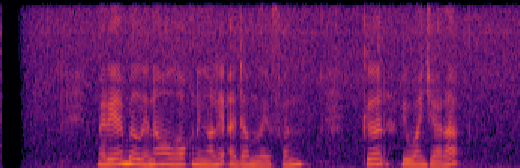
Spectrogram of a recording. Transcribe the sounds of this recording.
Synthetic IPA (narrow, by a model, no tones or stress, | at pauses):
maɾiambɛlinaɔlɔɔk̚niŋaliʔadamlɛfən | kɨrdiuwaɲt͡ʃaɾa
